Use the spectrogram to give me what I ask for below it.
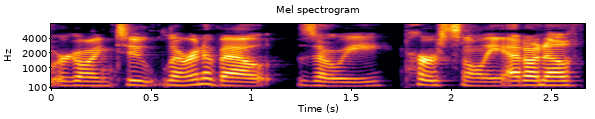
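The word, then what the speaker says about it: Zoë: Zoe is pronounced Zoe. It's regular. Good. Even with the accent mark.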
